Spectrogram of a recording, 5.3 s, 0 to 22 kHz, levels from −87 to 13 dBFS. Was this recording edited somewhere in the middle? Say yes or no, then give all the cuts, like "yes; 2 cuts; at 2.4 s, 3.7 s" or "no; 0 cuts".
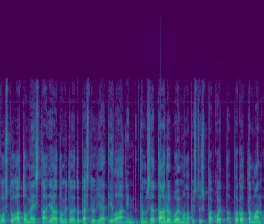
no; 0 cuts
